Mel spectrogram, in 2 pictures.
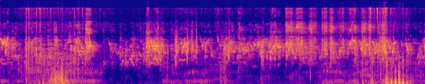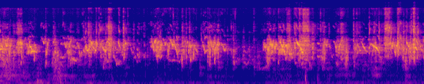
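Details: Pet budgerigars chirping. Busy, high warbling chatter runs in bursts almost throughout, with scratchy trills. Loud low thumps and knocks from cage movement break in, strongest near the start and middle.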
